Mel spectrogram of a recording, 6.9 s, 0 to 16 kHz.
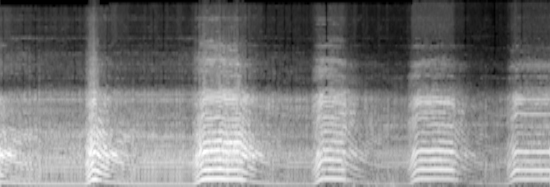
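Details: Rovan 45cc big-bore two-stroke on its first run, after modifying the exhaust header and changing the flywheel, with carburettor settings off. It blips sharply five times and sags back to an unsteady, buzzy idle, sounding thin and lean.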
